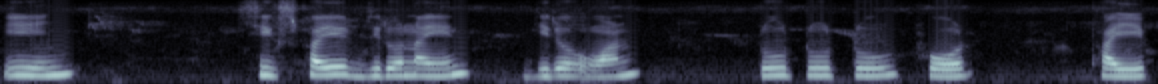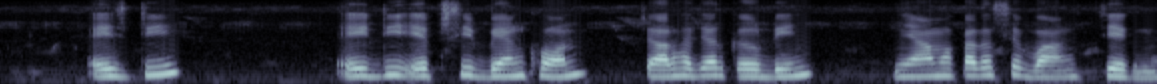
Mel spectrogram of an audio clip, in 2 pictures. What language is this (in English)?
Santali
